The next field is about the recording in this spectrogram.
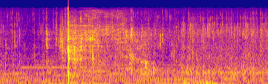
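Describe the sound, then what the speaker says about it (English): Coconut milk going into a pot of Trinidad chicken pelau, a short liquid splash with a sharp clank near the start, then soft stirring and faint frying underneath, close and brief, with no voices. "and then I'll add the coconut milk"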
